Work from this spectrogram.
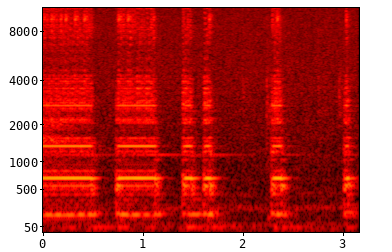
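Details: CNC router stepper under Mach3 moving half an inch against a dial indicator, with the screen then reading about 41 mm: stop-start buzzy humming bursts at one low pitch, coarse and gritty, from an incorrect steps-per-unit setting.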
